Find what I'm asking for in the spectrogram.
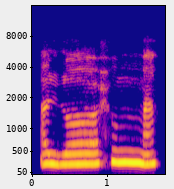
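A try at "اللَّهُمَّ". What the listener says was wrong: হচ্ছে না। এই হাটা আপনার ওই যে আলহামদুর হা যেটা সেটা হয়ে যায়। এটা উচ্চারণ হয় না। এটা ঠিক করবেন। এটা অক্ষরই পরিবর্তন হয়ে যাচ্ছে, অর্থ পরিবর্তন হয়ে যাবে। না হু বললে তো গলার মাঝখানে না তো, কণ্ঠনালী শুরুতে। আল্লাহুম্মা ওই যে আমরা বলি না ইহদিনাস সিরাতাল, সেই হা ধাক্কা দিয়া হা। এটা অনেক দিনের ভুল, এটা আপনি হয়তো খেয়ালও করেন নাই। এটা ঠিক করতে হবে।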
